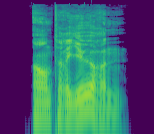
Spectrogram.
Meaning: dative plural of Interieur
- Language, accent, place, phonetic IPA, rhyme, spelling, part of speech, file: German, Germany, Berlin, [ɛ̃teˈʁi̯øːʁən], -øːʁən, Interieuren, noun, De-Interieuren.ogg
